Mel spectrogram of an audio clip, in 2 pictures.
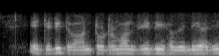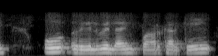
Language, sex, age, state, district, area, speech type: Punjabi, male, 30-45, Punjab, Fatehgarh Sahib, rural, conversation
